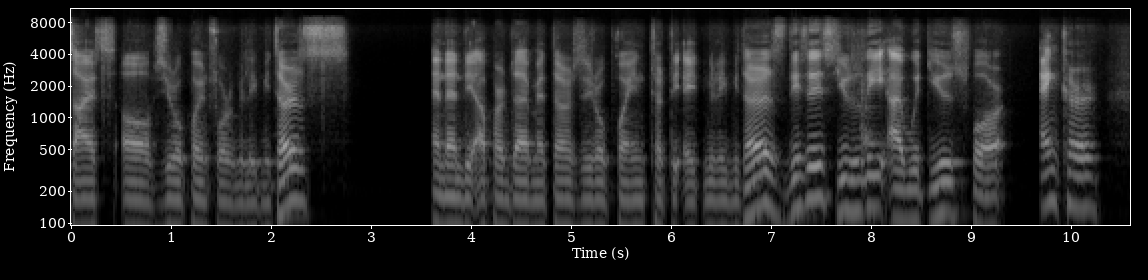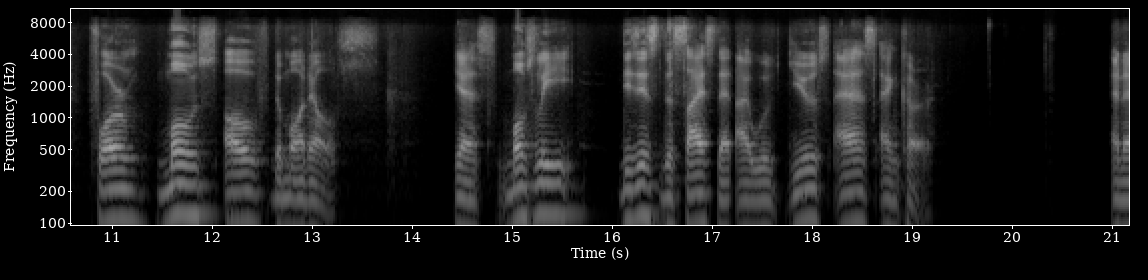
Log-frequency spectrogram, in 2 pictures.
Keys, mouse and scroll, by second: 0.3 click, 11.9-13.0 drag, 16.5 e, 19.7 a, 20.3 Tab.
